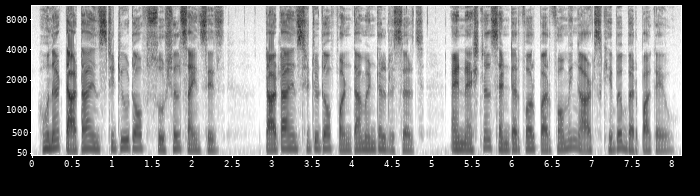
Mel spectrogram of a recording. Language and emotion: Sindhi, neutral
